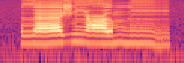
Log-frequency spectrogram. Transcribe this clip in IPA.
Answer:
ðæ ʒĩʕə mĩ

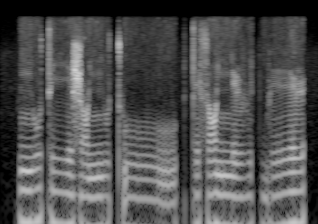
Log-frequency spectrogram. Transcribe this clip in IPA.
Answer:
ɲutiːʐɔ ɲutʼuː | tɪsɔ ɲiɭβitbɪːɭ

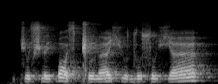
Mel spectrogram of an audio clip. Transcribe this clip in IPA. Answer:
cusʲɳiɓɒsʲ ǁuɳæçu dusuçæ

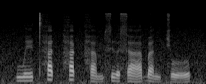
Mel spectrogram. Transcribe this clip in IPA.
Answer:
we˧˥t̪ʰa˦˥t̚ ha˦˥k̚ha˨˩˦msɨ˨˩ə̯saː˨˩˦ ɓa˨˩nco˨˩˦

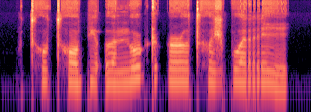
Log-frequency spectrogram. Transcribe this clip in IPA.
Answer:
t̪ʰut̪ʰo pʲoʔɯə̯n̪uʈ | ɹɯt̪ʰɯʒpuə̯ri

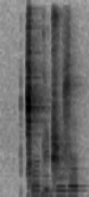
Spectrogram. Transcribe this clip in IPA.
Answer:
ǀʊɡyɖ͡ʐuzʊ

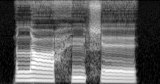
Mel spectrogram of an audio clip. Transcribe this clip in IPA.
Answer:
lɑhẽɬɛ

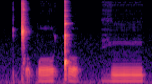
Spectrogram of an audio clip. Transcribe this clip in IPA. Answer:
ǀɔ̰pɔːǃɔ | ɦẽː

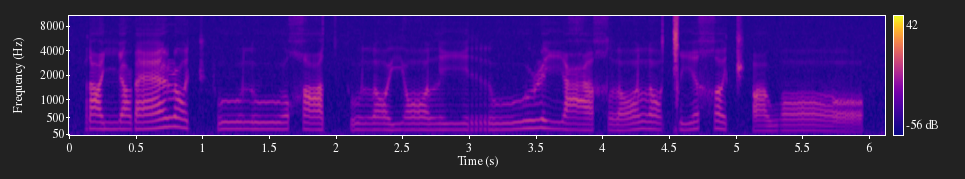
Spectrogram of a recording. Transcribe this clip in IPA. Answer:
ɾɑɲɑɽæɭɔ t͡ʃʼuːluːχɑt͡sʼu lɔjɔ liːruːɭiː ʕæχlɔ lɔǀi χɤt͡ʃʼɑwɔː

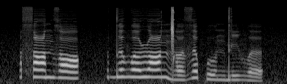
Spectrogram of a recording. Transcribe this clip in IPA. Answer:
sɑ˦nzɒ˦ | də˦vʌ˦ɹɑ˦ ŋ͡ǀʌ˨zə˦pu˨ ndi˨və˨

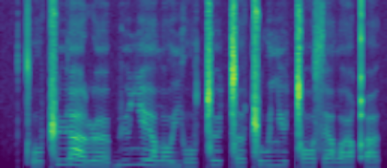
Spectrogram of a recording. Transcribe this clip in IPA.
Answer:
tʼoǁy ɾa ɭœby ʎelˠo joǀø ǀəǁu lʲøǀɔsɛ lˠœqʼə

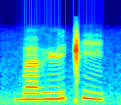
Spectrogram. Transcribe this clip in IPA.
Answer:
bɐːɦyrǁʰi

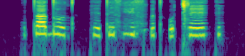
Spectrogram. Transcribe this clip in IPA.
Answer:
tadlo̤t kːe̤ti̤svʲʌsʔɯt ʔo̤ǀʰek

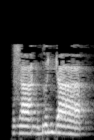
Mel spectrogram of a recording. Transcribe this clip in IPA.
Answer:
zaːnɡəɲaː

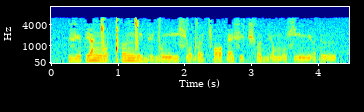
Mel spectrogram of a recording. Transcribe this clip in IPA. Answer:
vʲɤpʲa ŋ͡ǀoǃʰɤ ŋ͡ǀibʲɔɟoɲi ɕodlɤcʰɔ ɓɛfʲɯt͡ʃʰɤbʲɔ moɕi mʲɤ ɗɯ

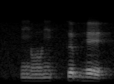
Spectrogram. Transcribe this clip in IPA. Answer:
ŋɑ̤ŋ kːəbʱɛ

